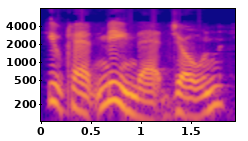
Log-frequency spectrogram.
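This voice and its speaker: A woman's voice: deep voice, big pitch swings, takes it slowly, lo-fi sound, exaggerated voice. An actress playing a cold, cutting, haughty female murder suspect in a 1940s AM radio melodrama. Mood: cold, defiant.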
